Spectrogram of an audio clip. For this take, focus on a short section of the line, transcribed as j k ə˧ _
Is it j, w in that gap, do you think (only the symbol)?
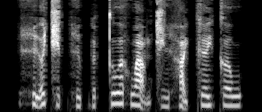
w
